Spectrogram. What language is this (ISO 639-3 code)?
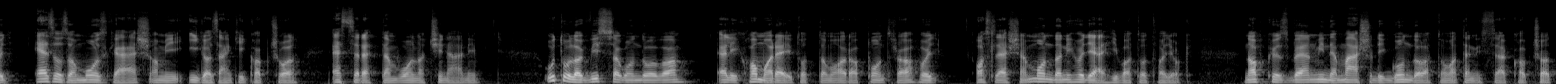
hun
